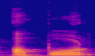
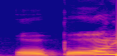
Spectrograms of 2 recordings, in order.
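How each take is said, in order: First: The first vowel is pronounced as 'a'. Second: The first vowel is pronounced as 'o'. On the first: "ओपौर या अपौर दोनों तरीके से पढ़ सकते हैं" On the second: "ओपौर या अपौर दोनों तरीके से पढ़ सकते हैं"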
